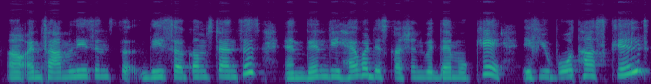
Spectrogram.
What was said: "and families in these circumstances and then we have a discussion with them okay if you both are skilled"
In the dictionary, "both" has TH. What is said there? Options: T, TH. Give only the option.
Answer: T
